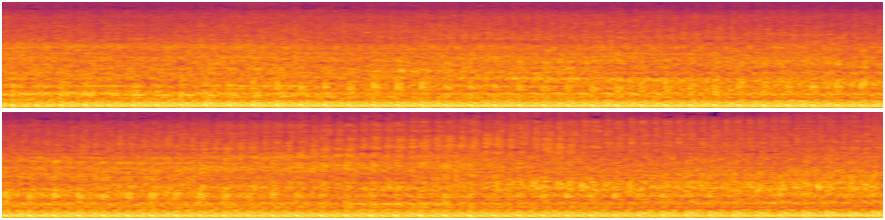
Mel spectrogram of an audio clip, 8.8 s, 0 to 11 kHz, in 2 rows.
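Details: OBS Ford 7.3 Powerstroke diesel at about 8°F, sat a week or more unplugged: loud, clattering, hurried, uneven cold idle right after a hard start on the second try. Fuel pump running, so fuel not gelled; glow plugs recycled. Cause of roughness unconfirmed.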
